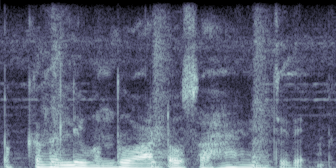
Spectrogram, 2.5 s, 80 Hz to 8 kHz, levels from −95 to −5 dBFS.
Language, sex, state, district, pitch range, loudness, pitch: Kannada, male, Karnataka, Koppal, 110-120 Hz, -16 LUFS, 120 Hz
